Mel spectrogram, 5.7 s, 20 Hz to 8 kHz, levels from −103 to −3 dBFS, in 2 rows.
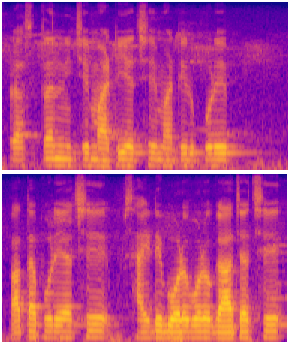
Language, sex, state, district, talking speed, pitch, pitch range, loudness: Bengali, male, West Bengal, Cooch Behar, 145 wpm, 110 Hz, 110-115 Hz, -20 LUFS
